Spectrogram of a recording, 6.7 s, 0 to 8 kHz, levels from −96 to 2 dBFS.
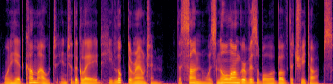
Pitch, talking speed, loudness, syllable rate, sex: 125 Hz, 200 wpm, -19 LUFS, 5.0 syllables/s, male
